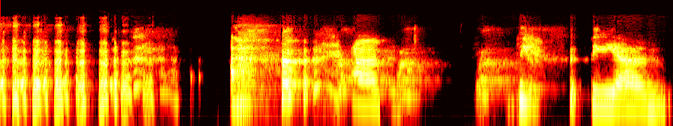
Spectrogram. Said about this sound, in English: It's going to be a chorus. It's always good when the dogs chime into Cat Talk Radio.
